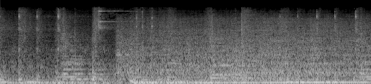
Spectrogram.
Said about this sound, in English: As the truck pulls away, Jasper spills his coffee.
